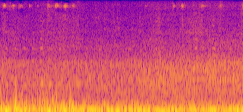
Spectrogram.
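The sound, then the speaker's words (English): Riding on the back of a scooter on the way to the Bronx: a steady, loud low rumble of engine and road noise with a wash of wind hiss, continuous and unbroken for the whole stretch, with no voices. “reporting live on the back of my brother's scooter on my way to the Bronx to get some drugs.”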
